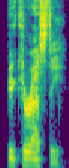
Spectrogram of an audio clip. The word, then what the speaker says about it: Bucharest: Bureaucr I'm I'm I'm saying it wrong. Uh bu uh Bucharest.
